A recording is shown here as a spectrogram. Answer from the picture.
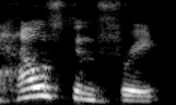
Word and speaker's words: Houston Street: see in New York we have Hston spelled the same way, but Hston Street should be really Houston Street. I don't know why it's Hston.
